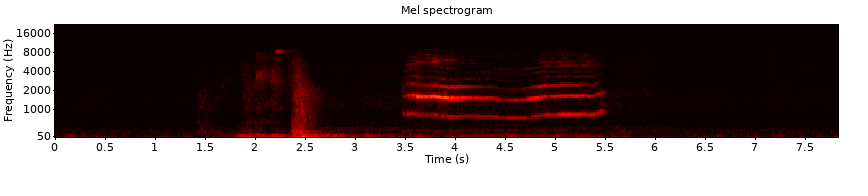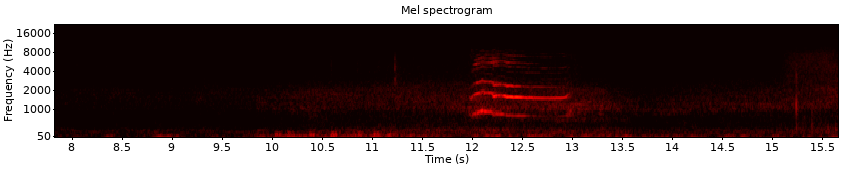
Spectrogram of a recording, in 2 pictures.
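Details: A rescued pet cat meowing insistently to wake its owner, worried the owner overslept: two long, drawn-out, tonal meows several seconds apart, the first steady and wavering slightly, the second shorter and falling, with a soft thump and quiet room noise between.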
